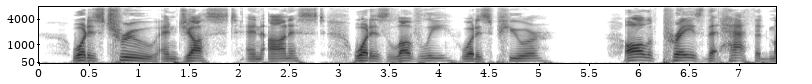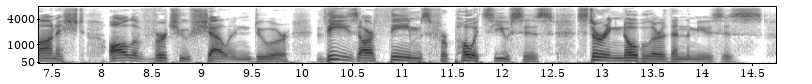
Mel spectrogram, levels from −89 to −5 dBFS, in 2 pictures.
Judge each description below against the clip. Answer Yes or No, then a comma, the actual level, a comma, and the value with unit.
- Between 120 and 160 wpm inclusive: Yes, average, 150 wpm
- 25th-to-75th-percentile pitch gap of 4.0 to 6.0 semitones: No, average, 3.5 semitones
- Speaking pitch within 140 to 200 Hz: No, low, 130 Hz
